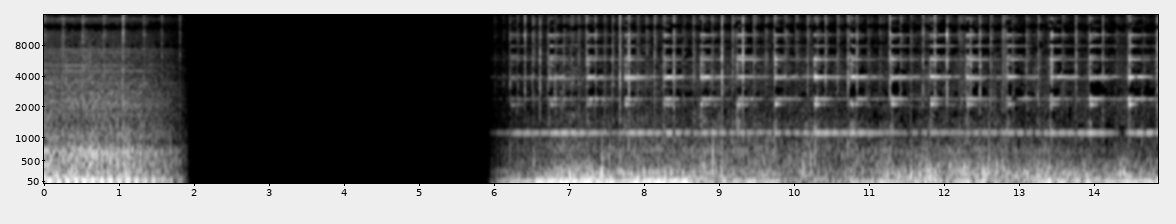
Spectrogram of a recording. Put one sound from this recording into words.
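A diesel locomotive engine rumbles deeply close by.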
